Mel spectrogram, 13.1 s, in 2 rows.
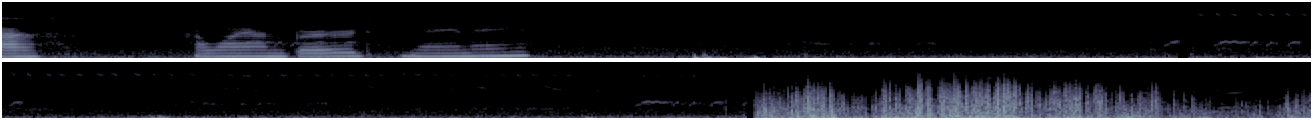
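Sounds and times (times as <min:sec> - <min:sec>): bird chirps: 0:02.0 - 0:10.3
wind buffeting microphone: 0:03.3 - 0:04.4, 0:07.1 - 0:13.0.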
